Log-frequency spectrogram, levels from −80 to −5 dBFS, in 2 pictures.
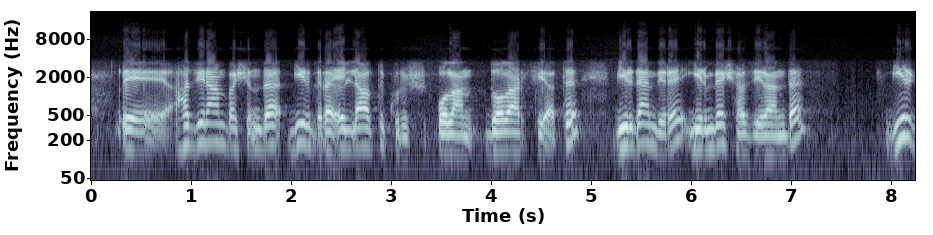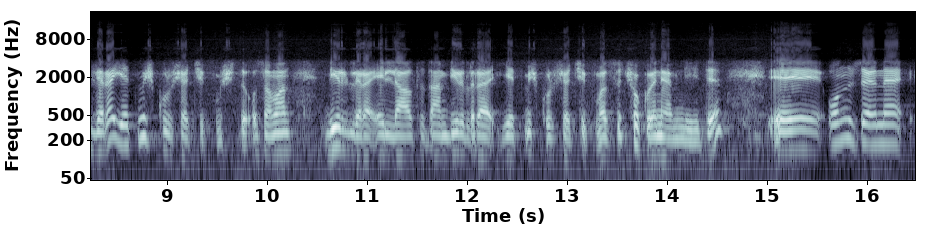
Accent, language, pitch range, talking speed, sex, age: native, Turkish, 135-190 Hz, 120 wpm, male, 60-79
